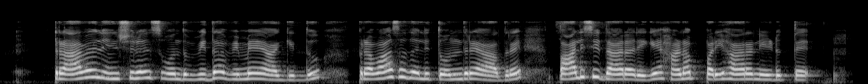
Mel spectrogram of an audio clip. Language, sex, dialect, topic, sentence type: Kannada, female, Mysore Kannada, banking, statement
